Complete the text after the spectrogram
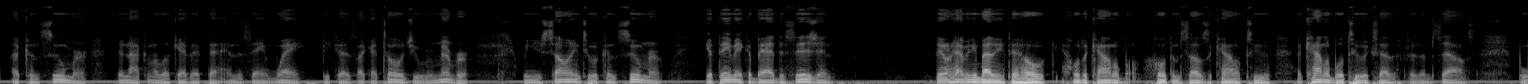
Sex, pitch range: male, 90-120 Hz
